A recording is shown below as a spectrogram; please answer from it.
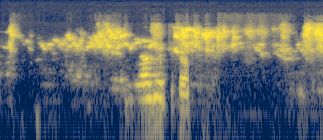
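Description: Small birds chirp steadily in the background of an indoor lecture, a continuous bright twittering that runs the whole time while someone speaks over it.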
